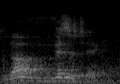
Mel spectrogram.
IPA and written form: ˈlʌv ˈvɪzɪtɪŋ (love visiting)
